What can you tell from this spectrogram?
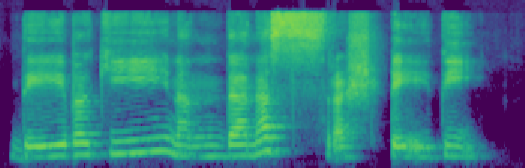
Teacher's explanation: So Visarga followed by Sa. So when we join, we say Devaki Nandanas Srashteti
